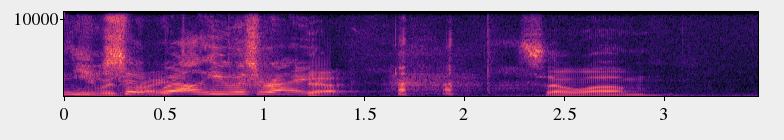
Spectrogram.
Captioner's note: laughing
